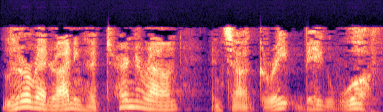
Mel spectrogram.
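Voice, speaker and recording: This is scripted fairy-tale narration aimed at English learners, delivered by an expressive storyteller who takes deliberate care with phrasing. Husky, creaky tones rise and fall widely in pitch, heard through a muffled recording drenched in long reverb.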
